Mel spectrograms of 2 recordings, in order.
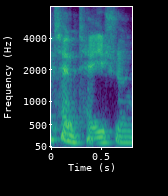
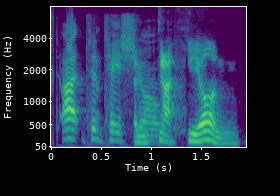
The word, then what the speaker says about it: Tentacion: had, You're gonna say Temptation, bro? Tentacion. Tentacion. Tentacion. Sorry, I've never heard it pronounced like that.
